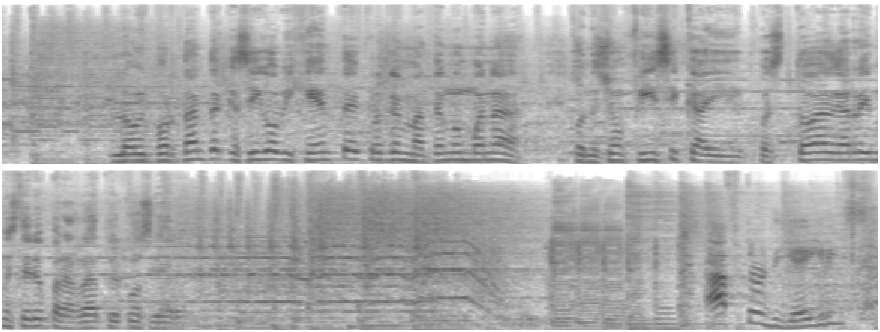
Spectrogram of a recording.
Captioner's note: rock music; Rey Misterio speaking Spanish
